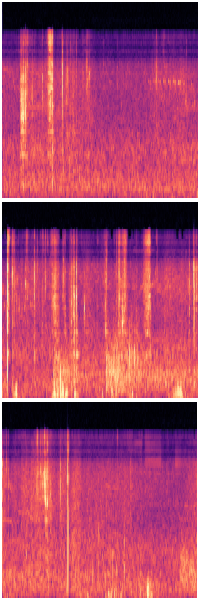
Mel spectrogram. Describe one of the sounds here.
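A metal tin clicks and taps as it is handled.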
